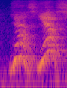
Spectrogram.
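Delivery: high excited yes, yes; crowd shout. Acted. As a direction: cheer it back as the whole crowd. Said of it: "shouted all the circus people".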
